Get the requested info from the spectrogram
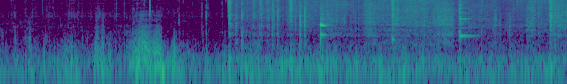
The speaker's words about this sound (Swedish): Det droppar lite från vattenkannan här på spisen.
